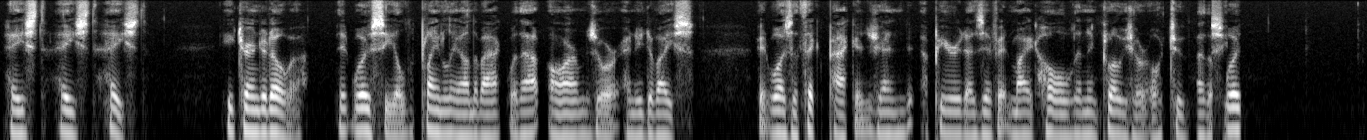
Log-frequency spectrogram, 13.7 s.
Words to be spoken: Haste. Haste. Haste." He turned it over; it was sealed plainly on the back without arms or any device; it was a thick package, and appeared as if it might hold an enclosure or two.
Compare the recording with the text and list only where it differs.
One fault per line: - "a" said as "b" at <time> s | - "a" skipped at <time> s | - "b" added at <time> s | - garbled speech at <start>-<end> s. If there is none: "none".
- garbled speech at 12.0-12.4 s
